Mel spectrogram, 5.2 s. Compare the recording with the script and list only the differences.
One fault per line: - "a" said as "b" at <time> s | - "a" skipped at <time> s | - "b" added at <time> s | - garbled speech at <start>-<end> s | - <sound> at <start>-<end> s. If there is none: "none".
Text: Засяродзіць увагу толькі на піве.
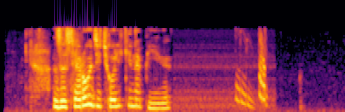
- "увагу" skipped at 1.6 s
- chirp at 3.5-4.0 s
